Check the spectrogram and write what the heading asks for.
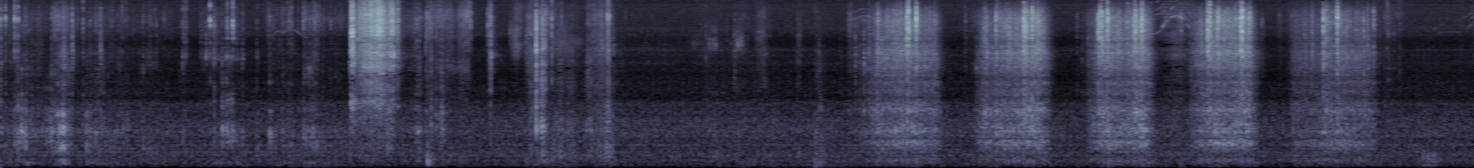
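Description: Small clicks and knocks of a die-cast metal and plastic toy robot figure being handled and fitted onto its plastic display base, followed near the end by a run of soft rustling swishes.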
